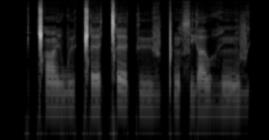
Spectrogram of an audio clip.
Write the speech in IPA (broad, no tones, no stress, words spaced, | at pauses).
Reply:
ǁɑ̃ɪ̯wyǁɛ ǀɛkyv pʼĩɬjaʊ̯ɦĩv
